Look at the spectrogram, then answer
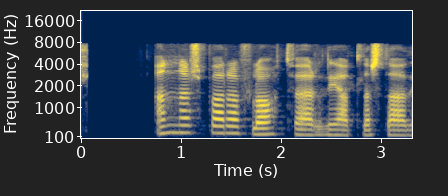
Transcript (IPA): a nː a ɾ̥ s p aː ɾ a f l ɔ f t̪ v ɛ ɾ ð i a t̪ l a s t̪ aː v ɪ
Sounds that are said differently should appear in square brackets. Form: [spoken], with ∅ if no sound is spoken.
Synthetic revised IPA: a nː a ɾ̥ s p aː ɾ a f l ɔ [h] t̪ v ɛ ɾ ð i a t̪ l a s t̪ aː [ð] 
